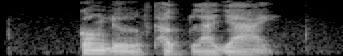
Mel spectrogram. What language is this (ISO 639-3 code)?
vie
